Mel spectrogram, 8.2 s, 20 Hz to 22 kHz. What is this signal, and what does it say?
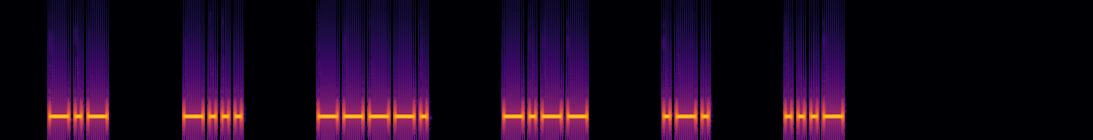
Morse code, heard as a keyed tone, about 25 wpm, spaced as for 12 wpm, 700 Hz. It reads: KB9YRV
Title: USA Call Signs - 6 Characters - 4x Character Spacing - 25wpm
